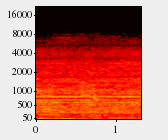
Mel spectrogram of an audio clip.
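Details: Oscillating 1500W ceramic portable space heater on fan mode: quiet, steady airy whoosh with a faint constant hum, no rattles or ticking; fan running normally.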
